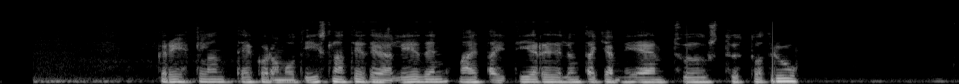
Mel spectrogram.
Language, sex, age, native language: Icelandic, male, 50-59, Icelandic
